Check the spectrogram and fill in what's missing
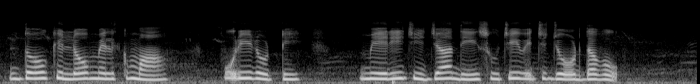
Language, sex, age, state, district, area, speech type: Punjabi, female, 18-30, Punjab, Fatehgarh Sahib, rural, read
